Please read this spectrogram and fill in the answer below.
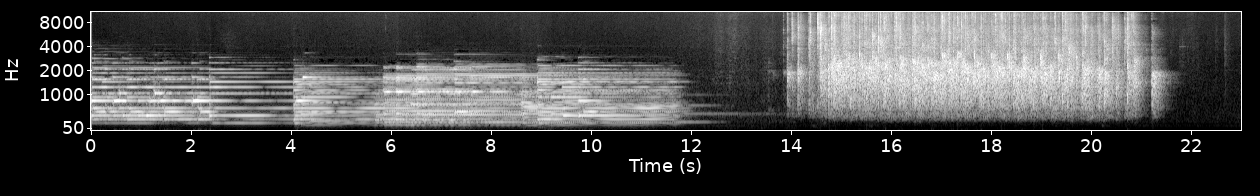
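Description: Grand piano playing the last bars of a classical piece, the final chord fading away about twelve seconds in. After a short pause, audience applause for about seven seconds, which stops abruptly.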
